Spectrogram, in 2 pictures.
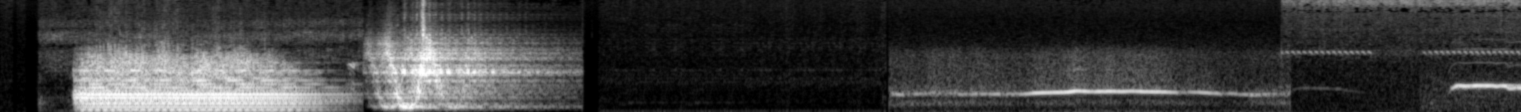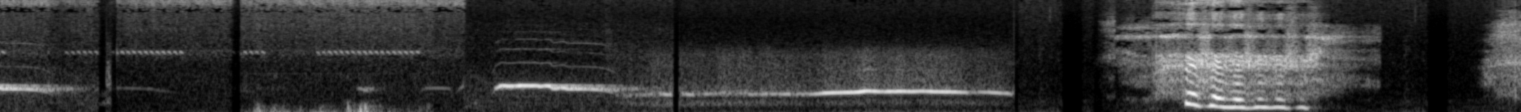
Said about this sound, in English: That wind. It sounds like a lost soul wailing.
